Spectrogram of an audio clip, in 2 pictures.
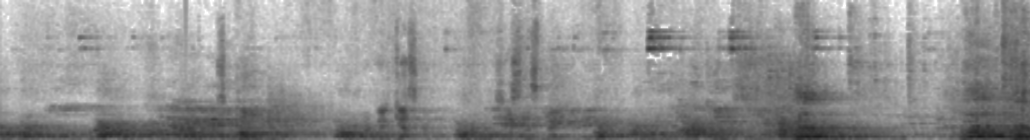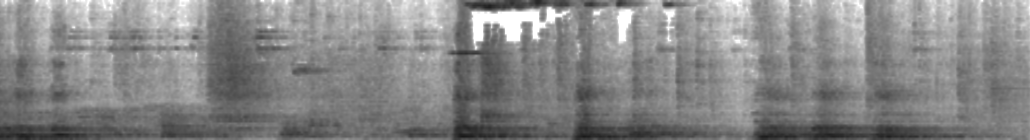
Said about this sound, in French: Puis même, vous voyez, déjà, ça résonne énormément, alors que vous avez tous les chiens qui aboient parce qu'ils attendent la gamelle et à l'intérieur, voilà. Donc là, on fait comme ça, on ouvre et les chiens, ils viennent manger.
